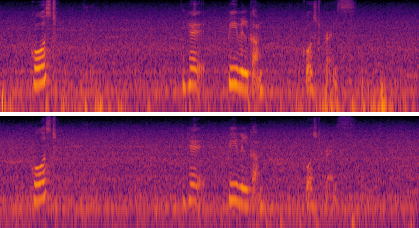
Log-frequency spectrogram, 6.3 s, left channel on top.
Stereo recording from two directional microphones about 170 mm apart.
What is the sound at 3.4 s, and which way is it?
Speech, 50° left (ahead or behind).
